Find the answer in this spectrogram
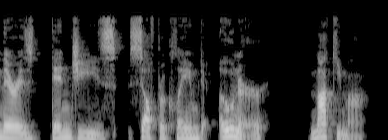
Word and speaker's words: Makima: is just Katakana and keep in mind that the first syllable and the last syllable are going to be pronounced exactly the same so no makima M at the end like that it's ma makima makima kind of sounds like I'm saying Marky Mark with a really heavy Boston accent next is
